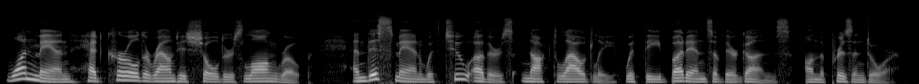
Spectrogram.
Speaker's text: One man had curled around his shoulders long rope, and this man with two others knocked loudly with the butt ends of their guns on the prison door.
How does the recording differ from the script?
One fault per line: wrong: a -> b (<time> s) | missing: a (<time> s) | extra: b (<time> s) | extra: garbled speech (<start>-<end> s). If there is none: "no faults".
no faults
